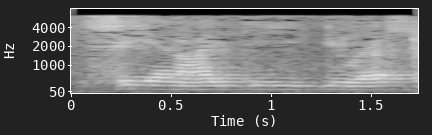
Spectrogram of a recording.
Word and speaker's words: Cnidus: Cnidus, I presume the C is silent.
